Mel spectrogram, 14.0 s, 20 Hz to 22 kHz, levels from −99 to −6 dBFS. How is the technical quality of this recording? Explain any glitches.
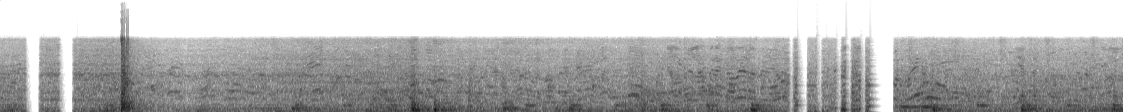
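The recording has two stretches of choppy, robotic audio and one short outage in which the sound drops out.

Repeated packet loss (robotic sound) occurs from 0.31 to 1.00 s and again from 9.85 to 10.84 s. The first stretch has four gaps, the longest 172 ms, and about half of it is concealed. The second has seven gaps, the longest 120 ms, with 42% concealed. Each hole is bridged by repeating the preceding sound, which gives a choppy, stuttering texture. On a spectrogram these appear as smeared, repeated blocks. The waveform shows abrupt joins.

Right after that, from 10.87 to 11.19 s, the audio breaks off for about 300 ms, likely a long network dropout. The last sound is stretched into a fading buzz or hiss, and then about 160 ms of silence follows before the audio resumes without the lost part. On a waveform this looks like a decaying tail that runs into a flat line. A spectrogram shows a blurred band that fades to a blank gap.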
